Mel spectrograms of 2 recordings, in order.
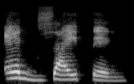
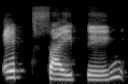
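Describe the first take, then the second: First: Exciting said as "eg-siting"; exciting modeled slowly with a g sound; correct pronunciation demo. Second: Exciting said as "ek-siting", with a k; exciting mispronounced "EK-siting"; wrong pronunciation demo. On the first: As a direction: say exciting starting like egg, slowly. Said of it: "As in egg". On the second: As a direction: say exciting with a hard k sound first. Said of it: "it's not exciting". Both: Shown as a demonstration.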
